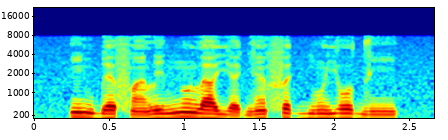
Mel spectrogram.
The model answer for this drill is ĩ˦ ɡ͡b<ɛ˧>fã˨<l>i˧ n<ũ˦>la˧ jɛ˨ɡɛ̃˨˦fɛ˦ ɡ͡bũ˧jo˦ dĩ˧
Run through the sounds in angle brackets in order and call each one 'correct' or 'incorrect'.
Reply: correct, correct, correct

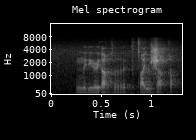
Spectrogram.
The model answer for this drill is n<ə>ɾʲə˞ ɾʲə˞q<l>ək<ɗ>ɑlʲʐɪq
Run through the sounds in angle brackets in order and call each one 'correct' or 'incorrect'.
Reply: correct, incorrect, incorrect

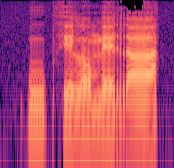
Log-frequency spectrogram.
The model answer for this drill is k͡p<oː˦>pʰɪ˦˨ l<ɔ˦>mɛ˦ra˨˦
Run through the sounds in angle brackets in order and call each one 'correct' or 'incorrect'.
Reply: incorrect, correct

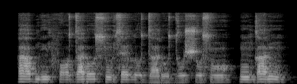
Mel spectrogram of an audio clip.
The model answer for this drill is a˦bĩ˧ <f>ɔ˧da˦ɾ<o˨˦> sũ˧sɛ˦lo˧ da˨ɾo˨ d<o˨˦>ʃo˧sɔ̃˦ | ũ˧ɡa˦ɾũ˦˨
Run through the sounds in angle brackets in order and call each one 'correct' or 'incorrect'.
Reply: correct, incorrect, correct

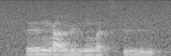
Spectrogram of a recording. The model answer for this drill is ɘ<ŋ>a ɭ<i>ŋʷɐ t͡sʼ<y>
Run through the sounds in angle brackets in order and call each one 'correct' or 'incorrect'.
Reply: correct, incorrect, incorrect

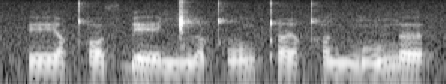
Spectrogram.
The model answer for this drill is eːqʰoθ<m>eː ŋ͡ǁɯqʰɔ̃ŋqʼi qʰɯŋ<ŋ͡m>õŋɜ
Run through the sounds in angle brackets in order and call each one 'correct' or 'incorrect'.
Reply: incorrect, correct

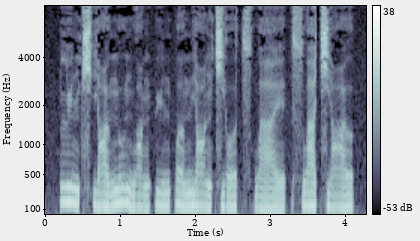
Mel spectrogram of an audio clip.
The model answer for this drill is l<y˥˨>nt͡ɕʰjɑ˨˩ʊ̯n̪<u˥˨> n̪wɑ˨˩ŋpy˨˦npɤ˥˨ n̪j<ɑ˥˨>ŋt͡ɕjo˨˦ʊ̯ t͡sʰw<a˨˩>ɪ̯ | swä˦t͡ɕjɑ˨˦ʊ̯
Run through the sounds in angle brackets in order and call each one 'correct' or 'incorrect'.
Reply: correct, incorrect, correct, correct

